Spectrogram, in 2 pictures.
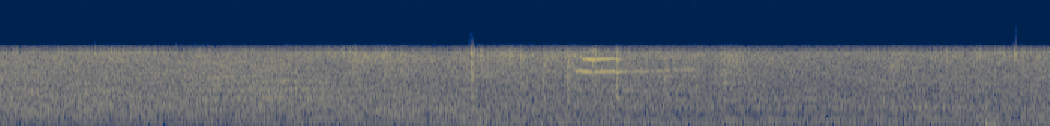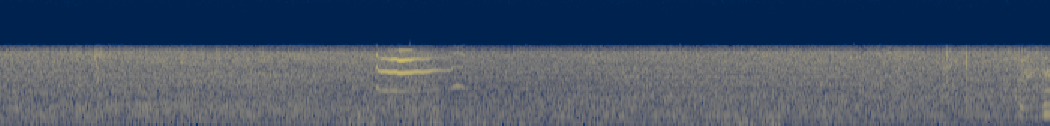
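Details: Two pet cats, said to be the only ones that meow when called, give short meows, one near four seconds and another near nine and a half seconds, over steady loud hiss and rumble.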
